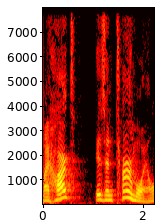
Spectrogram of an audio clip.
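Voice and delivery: drawn-out, word-by-word reading.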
